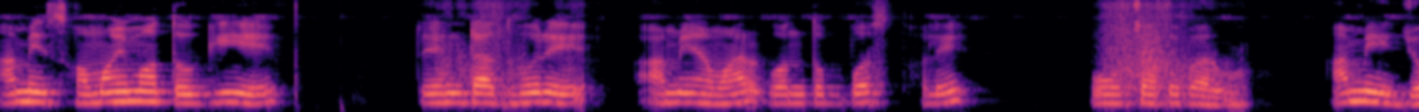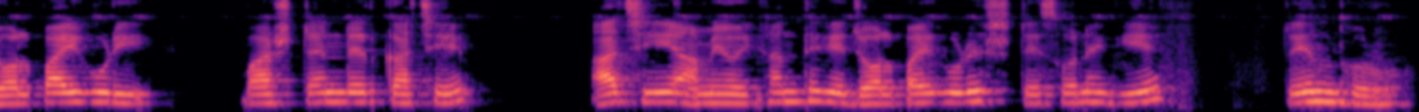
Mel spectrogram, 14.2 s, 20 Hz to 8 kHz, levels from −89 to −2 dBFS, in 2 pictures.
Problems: constant background noise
